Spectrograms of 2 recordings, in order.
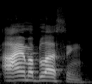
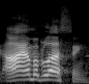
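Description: First: It is said plainly, without extra force. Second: It is said with strong, emphatic conviction.

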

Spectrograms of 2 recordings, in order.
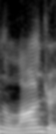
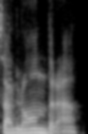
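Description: First: The name is said with an English pronunciation. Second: The name is said with a Spanish pronunciation. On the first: "why are you saying Alondra?" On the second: "Your name's Alondra"

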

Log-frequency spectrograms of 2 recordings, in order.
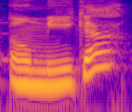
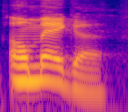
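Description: First: The name is said in an Australian accent. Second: The name is said in a neutral accent.

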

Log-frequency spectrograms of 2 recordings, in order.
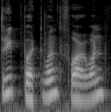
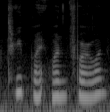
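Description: First: It is said in a silly put-on voice. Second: It is said in a normal speaking voice. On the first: The speaker calls it right. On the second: The speaker calls it wrong.

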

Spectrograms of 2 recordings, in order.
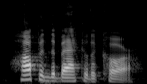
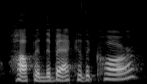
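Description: First: It is said firmly, with no doubt. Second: It is said hesitantly, with doubt.

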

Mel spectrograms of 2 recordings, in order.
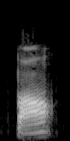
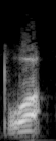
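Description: First: The word is said with an 'ao' vowel. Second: The word is said with an 'o' vowel. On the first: This is the Tianjin dialect reading. "天津读成薄" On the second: This is the standard reading. "厚薄的薄应该读成薄"

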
